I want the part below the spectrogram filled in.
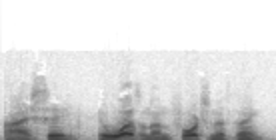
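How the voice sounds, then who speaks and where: An American actor playing an earnest, suspicious young English instructor in an old-time radio drama, speaking in a polite, hesitant, probing way. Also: male voice, deep voice, a little fast, narrow, tinny audio. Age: young adult. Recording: thin, band-limited vintage radio recording.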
